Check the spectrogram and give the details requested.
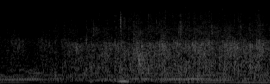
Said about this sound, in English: I'm proud of each of you. Give yourself a big clap.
